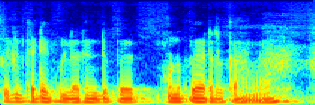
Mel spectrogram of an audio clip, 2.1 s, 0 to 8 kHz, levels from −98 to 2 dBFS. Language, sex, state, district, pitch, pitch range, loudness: Tamil, male, Tamil Nadu, Nilgiris, 95 Hz, 90-100 Hz, -17 LUFS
